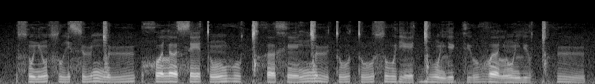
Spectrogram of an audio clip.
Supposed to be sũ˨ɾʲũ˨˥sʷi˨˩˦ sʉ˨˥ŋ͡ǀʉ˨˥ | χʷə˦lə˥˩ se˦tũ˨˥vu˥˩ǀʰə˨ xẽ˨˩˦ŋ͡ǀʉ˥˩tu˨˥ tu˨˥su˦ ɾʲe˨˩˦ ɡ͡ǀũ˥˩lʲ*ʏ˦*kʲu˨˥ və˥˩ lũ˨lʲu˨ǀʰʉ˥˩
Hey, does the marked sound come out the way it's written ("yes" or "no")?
no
